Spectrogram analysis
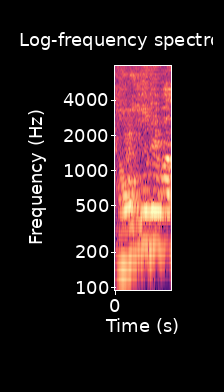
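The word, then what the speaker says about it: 陳者: ノブレバ、これですね、ノブレバと読むんだそうですね。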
